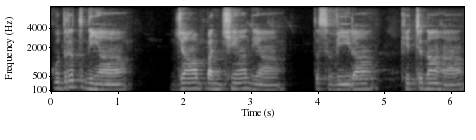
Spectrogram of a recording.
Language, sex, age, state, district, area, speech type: Punjabi, male, 18-30, Punjab, Faridkot, urban, spontaneous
